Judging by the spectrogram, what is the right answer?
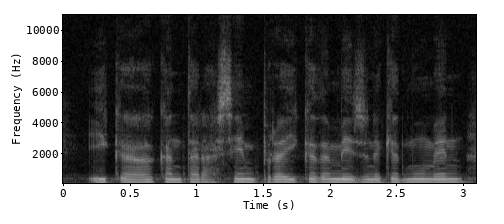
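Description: Very slowly, a woman speaks in a monotone, flat intonation. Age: young. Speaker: singer. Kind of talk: interview answer. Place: studio.

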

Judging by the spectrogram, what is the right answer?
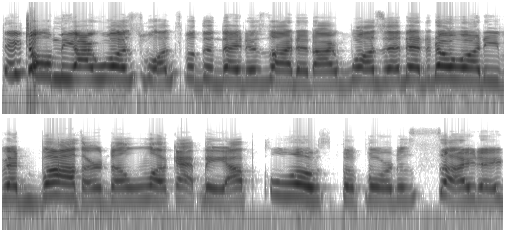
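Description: A female-sounding, cartoonish character voice speaks at a moderate pace with a high pitch. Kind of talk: children's educational show character. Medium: puppet show. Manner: mopey, self-pitying, wistful.

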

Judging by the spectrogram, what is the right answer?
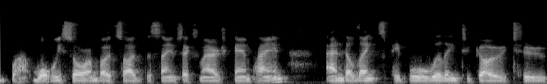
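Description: Against a quiet background, a man speaks in a very deep, low pitch with an Australian accent. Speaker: YouTube interviewer and activist; YouTube interviewer. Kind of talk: interview conversation. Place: home room. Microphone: studio mic.

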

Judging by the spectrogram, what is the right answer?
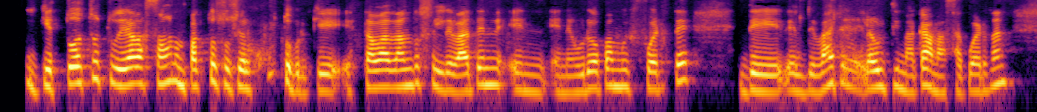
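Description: Speaking very fast, a woman uses a Chilean accent. Her pitch is fairly high, with ordinary pitch variation. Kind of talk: talk. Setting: video call.

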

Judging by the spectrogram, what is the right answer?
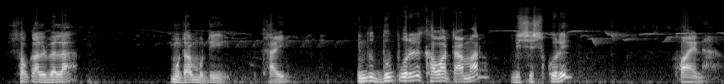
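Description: A man with a plain, everyday voice at a medium pitch, with lively intonation and big swings in loudness. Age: 50s. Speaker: Sufi spiritual speaker. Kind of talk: question-and-answer talk giving advice.

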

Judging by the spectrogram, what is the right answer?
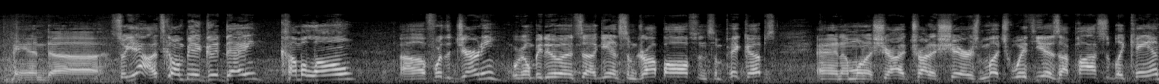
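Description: A man's pitch makes very wide swings. Light background noise sits behind him. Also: moderate pace. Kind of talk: casual vlog chat. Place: car.

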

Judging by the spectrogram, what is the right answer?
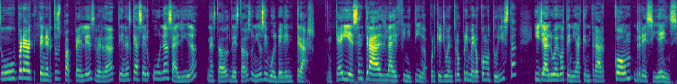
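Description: In a fairly high pitch, a woman speaks at a moderate pace with ordinary pitch variation and a bright, sharp tone. The background is quiet. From Venezuela. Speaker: media communicator; guest. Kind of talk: interview. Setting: live stream. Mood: warm, emotional storytelling. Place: studio. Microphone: studio mic.

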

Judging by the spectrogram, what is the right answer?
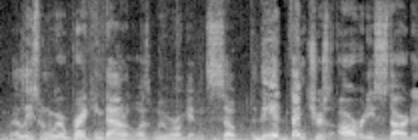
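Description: A man is speaking with noticeable background noise. The sound is dry with no echo. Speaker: vlogger. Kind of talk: casual vlog chat. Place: car. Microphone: phone near.

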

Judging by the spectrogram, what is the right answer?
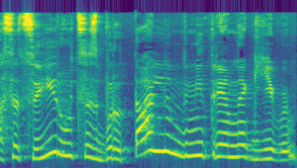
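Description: A woman's high-pitched, animated voice with lively intonation. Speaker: comedian. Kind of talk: stand-up comedy. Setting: stage with audience. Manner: animated, playing out dialogue between husband and wife.

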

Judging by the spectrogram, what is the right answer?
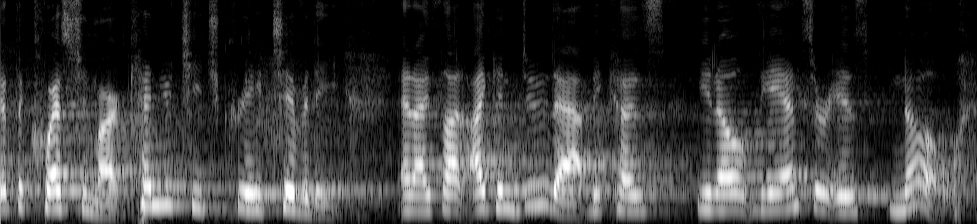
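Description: A woman with an American accent, fairly high pitch and ordinary pitch variation, at a moderate pace amid noticeable background noise. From US Midwest, South Dakota. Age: 70s. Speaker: professor. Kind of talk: lecture. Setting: stage with audience. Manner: animated; humorous.

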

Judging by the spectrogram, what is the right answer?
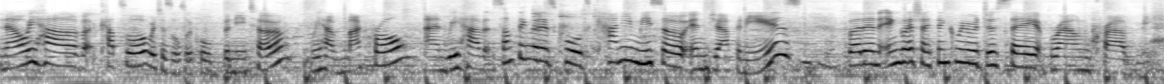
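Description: Speaking at a moderate pace, a woman is heard with clear music in the background. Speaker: guest. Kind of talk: casual explanatory chat. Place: cafe. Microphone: lapel.

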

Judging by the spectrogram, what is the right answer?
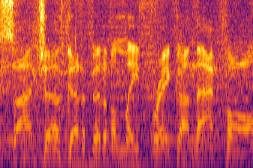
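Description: Over background music, a man with a fairly high voice speaks at a fairly quick pace with ordinary pitch variation. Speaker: baseball commentator. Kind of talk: live sports commentary, play-by-play and analysis. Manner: brisk and clipped, excited on big plays.

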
